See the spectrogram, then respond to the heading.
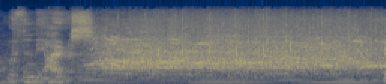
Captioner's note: cheers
